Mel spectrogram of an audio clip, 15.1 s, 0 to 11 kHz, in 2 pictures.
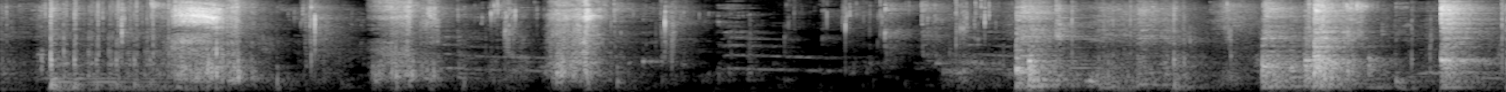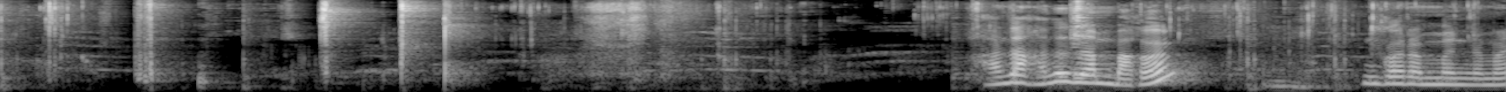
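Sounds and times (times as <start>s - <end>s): person chewing and smacking: 0.0s - 14.6s.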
